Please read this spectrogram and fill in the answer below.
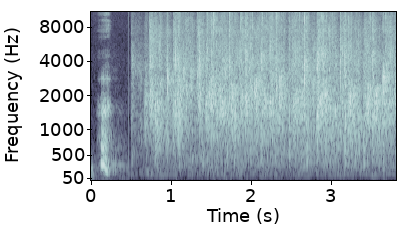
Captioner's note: applause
